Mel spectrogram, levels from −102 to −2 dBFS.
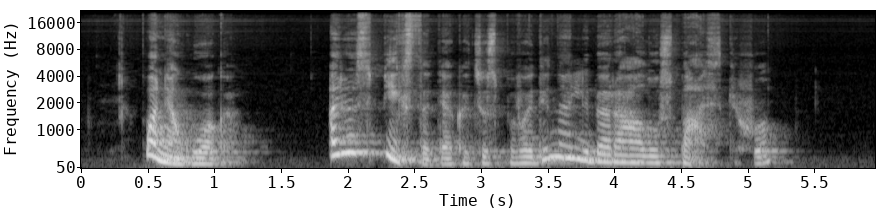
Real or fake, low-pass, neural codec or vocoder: fake; 19.8 kHz; vocoder, 48 kHz, 128 mel bands, Vocos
